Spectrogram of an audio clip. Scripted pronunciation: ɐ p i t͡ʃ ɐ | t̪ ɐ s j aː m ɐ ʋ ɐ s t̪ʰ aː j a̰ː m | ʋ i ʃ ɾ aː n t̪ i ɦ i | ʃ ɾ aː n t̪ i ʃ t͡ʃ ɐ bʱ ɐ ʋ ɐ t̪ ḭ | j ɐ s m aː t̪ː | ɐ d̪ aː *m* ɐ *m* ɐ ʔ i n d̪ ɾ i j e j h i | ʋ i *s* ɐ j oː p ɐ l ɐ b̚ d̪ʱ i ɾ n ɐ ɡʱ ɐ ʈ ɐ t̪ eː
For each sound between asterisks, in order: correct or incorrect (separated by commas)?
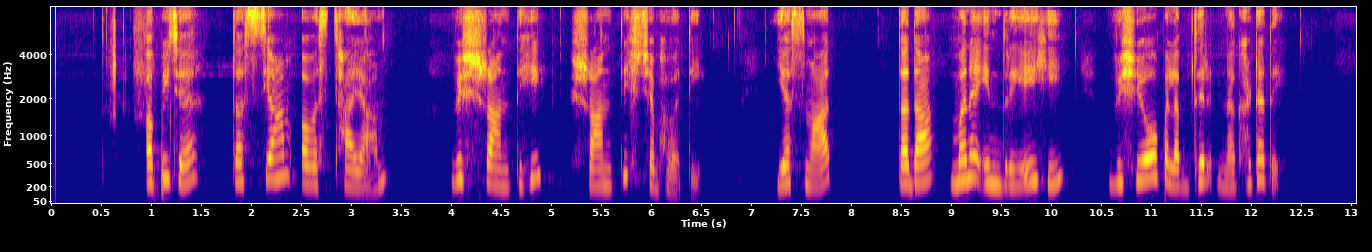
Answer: correct, incorrect, incorrect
